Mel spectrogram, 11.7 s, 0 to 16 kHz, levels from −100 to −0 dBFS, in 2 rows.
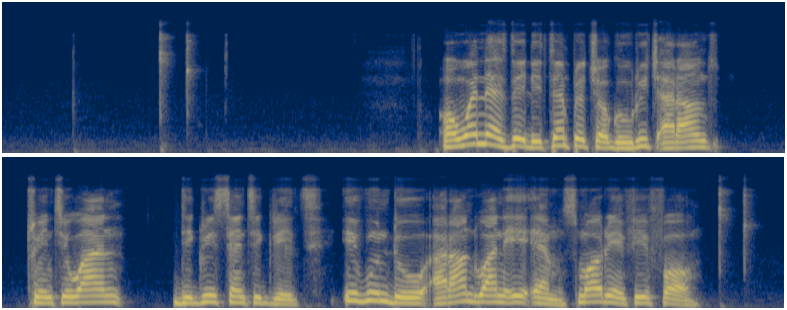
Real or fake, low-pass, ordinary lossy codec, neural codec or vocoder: real; 7.2 kHz; Opus, 24 kbps; none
